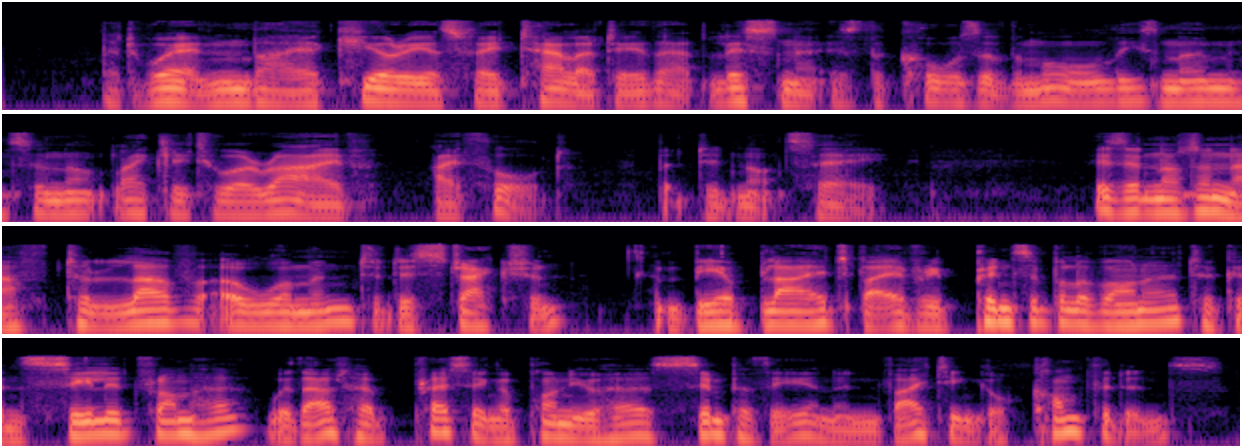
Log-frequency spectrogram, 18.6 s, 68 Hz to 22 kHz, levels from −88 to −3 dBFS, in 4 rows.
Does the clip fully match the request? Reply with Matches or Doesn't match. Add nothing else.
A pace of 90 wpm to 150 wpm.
Doesn't match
